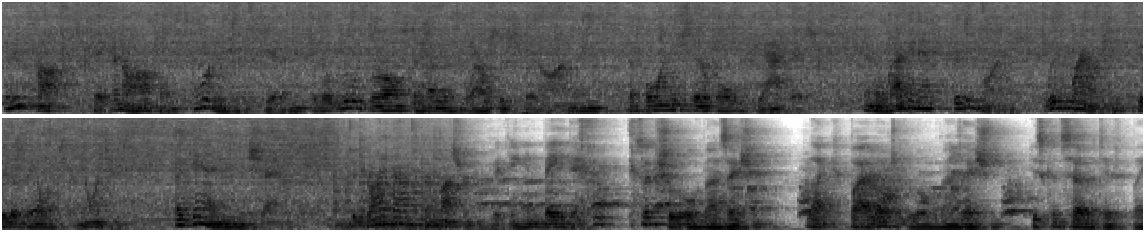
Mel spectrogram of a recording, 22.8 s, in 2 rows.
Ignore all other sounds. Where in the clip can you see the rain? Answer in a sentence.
The rain can be heard from 0.0 to 16.1 s.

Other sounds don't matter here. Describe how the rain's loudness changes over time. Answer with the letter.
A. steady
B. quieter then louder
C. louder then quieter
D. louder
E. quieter
A.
